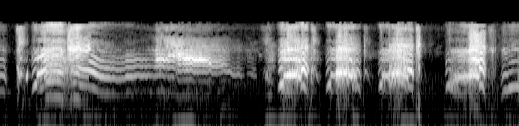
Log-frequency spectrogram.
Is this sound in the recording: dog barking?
no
